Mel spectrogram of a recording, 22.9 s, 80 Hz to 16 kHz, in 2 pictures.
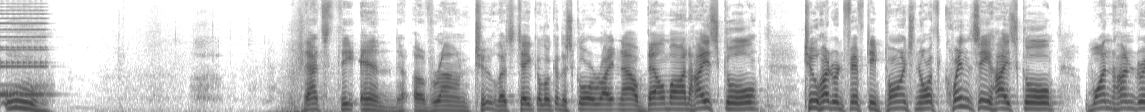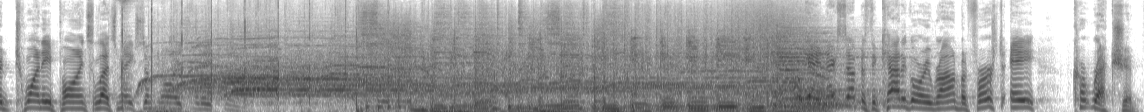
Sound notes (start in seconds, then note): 0.0 bell dings; 14.9 cheers and applause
